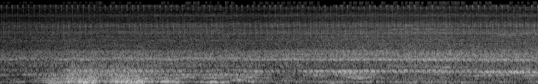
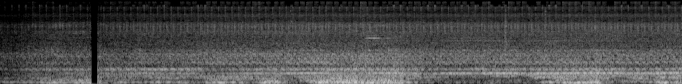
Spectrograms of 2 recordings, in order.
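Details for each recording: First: Suzuki Access 125 BS6 scooter after fitting an idle-adjustment aluminium body and sensor; engine starts into a fast, busy high idle well above normal tickover, to be lowered by tightening the adjustment screw. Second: Suzuki Access 125 BS6 scooter after idle adjustment screw set and locked nut, started without throttle: low steady putter about four beats a second, no shaking or hunting; smooth, even normal idle.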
